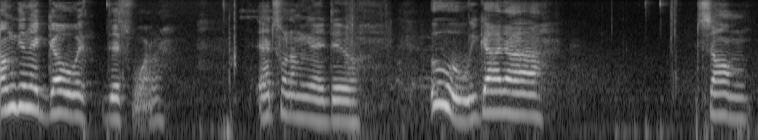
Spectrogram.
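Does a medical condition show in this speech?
Yes: cerebral palsy; only one hand usable.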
